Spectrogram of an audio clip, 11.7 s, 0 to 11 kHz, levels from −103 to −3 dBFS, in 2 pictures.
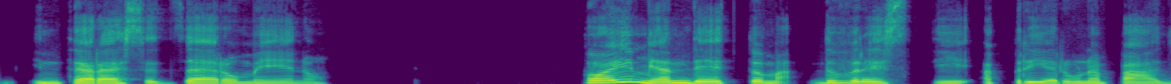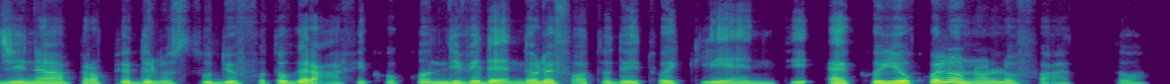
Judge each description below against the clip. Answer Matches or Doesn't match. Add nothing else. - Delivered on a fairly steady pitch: Doesn't match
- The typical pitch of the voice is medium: Matches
